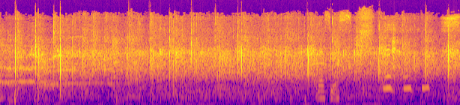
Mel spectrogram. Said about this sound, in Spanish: Los dos últimos ya se nos van de su servicio social, así que démosle un fuerte, fuerte aplauso.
